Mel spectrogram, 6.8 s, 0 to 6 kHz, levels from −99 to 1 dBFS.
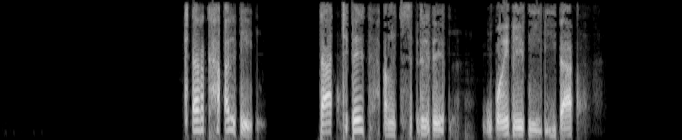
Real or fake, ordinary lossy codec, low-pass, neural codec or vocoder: fake; AAC, 24 kbps; 5.4 kHz; codec, 16 kHz, 2 kbps, FunCodec, trained on LibriTTS, 25 frames a second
